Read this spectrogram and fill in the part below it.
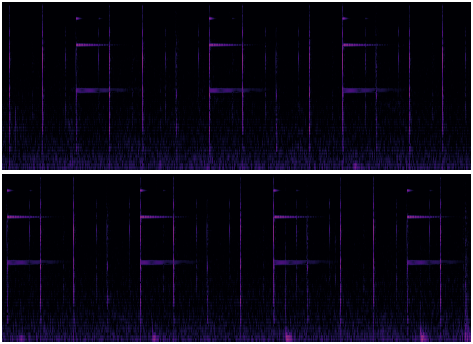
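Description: A game plays a steady metronome of quick clicks, with a ringing beep on every fourth beat.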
